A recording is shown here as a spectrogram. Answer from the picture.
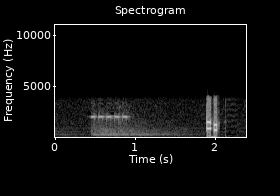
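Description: A brief electronic beep: a steady high tone with a pulsing level for about half a second, followed near the end by a short sharp click.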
